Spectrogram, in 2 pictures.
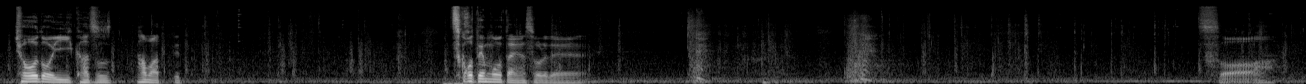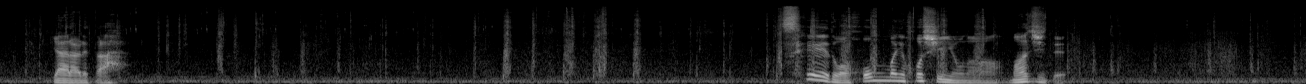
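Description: Footsteps tread on stone and concrete.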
